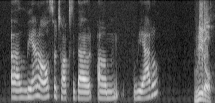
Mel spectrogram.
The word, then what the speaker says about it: Readdle: Readle. I got corrected Readle. at Macworld. Readle. Thank you. Readle. You don't want to have angry Ukrainian developers on you about mispronouncing their company name, let me tell you.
